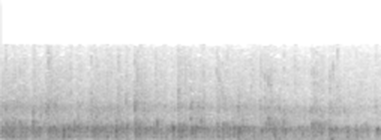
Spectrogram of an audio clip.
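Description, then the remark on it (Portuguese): An audience at a Sunday church service applauds the Lord in a steady, dense wash of clapping that holds at an even, fairly loud level for the whole stretch, with no voices standing out. “Aplauda o Senhor, que Deus abençoe.”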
